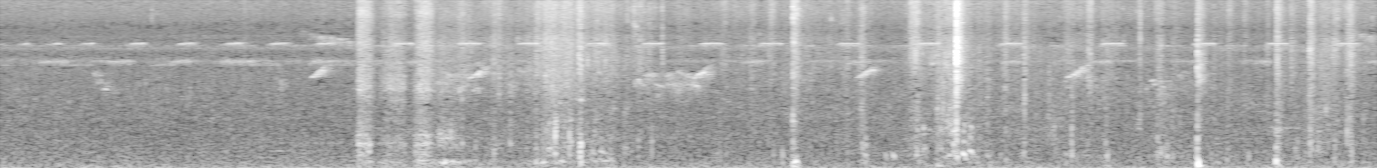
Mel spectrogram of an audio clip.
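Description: Faint footsteps rustling through dry fallen leaves and a few sharp knocks, the loudest about twelve seconds in. Behind them a faint high chirp repeats evenly, a little under twice a second.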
